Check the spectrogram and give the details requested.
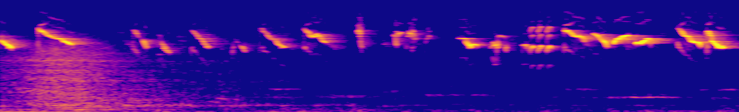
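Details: White-eye song played to make other birds sing for contests: a brisk run of high, down-slurred chirps followed by denser twittering and whistled notes, after a brief soft rustle at the start.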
